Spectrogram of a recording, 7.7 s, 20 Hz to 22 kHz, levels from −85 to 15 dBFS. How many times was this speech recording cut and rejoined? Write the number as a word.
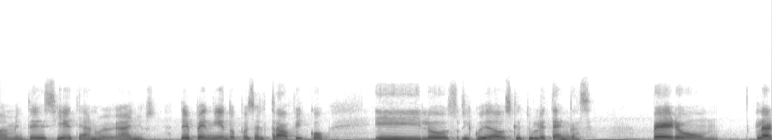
one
